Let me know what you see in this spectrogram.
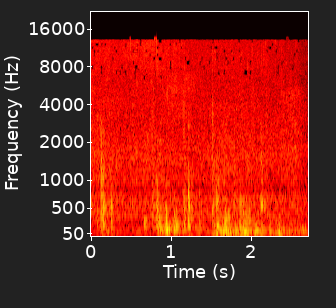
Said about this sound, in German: hast du den Regen aufgenommen? Hast du als Originalgeräusch? Oh, wie geil. Wie der so prasselt.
